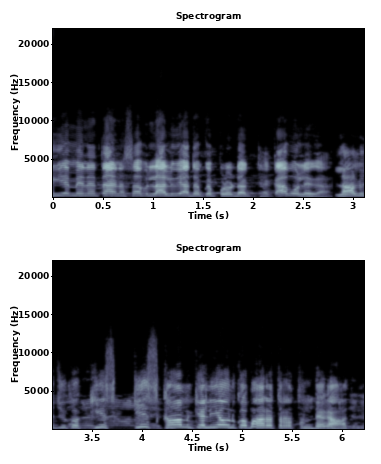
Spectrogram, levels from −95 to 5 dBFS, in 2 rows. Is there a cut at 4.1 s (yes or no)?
no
